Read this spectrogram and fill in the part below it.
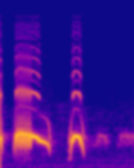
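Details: Spotted dove used as a decoy and to train the voice of newly caught wild birds: two loud, mellow, low coo notes, the first drawn out and falling, the second short and arched, followed by faint soft murmurs.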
